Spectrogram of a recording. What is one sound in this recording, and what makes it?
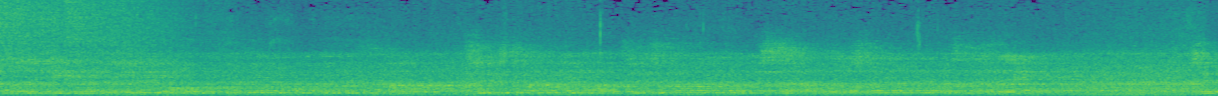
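A standing high-speed train hums steadily with a low electric drone.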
